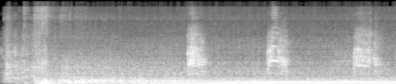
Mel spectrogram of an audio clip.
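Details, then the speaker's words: Carburetted car, cold start. Short crank, catches at once and settles into a steady, even low idle, faint honking geese in background. Usually starts easily, though after sitting it needs the pedal pumped to prime the carburettor. Normal start. "Look at that, starts right up. It's almost like it could have a remote start. It has no problem starting most of the time."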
